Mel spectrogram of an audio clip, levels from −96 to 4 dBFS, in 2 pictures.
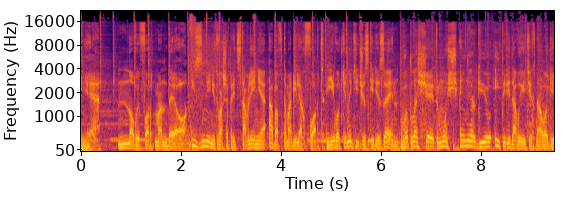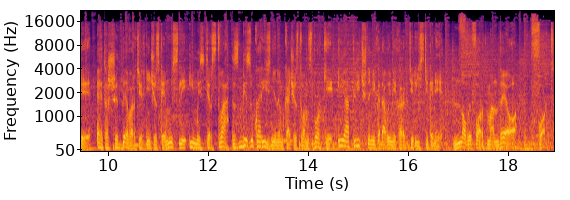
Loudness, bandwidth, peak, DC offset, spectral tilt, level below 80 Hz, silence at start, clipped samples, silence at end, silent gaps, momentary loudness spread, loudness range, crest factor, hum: -11 LUFS; over 20 kHz; 0 dBFS; under 0.1%; -4.5 dB/octave; -26 dBFS; 0 s; under 0.1%; 0 s; none; 2 LU; 1 LU; 12 dB; none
